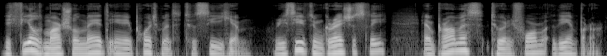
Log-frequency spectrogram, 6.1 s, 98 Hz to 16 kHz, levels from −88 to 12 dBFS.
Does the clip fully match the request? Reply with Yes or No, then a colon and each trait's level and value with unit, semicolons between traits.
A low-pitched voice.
Yes: low, 115 Hz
